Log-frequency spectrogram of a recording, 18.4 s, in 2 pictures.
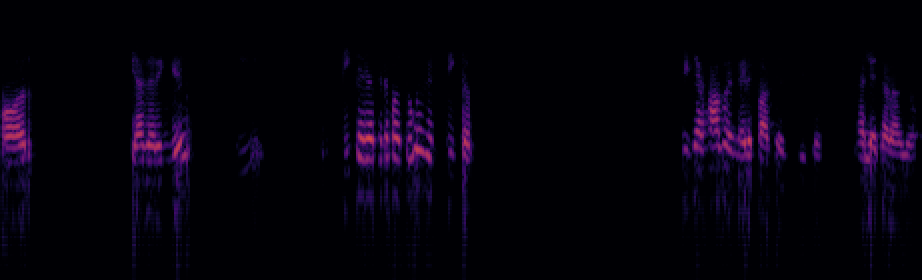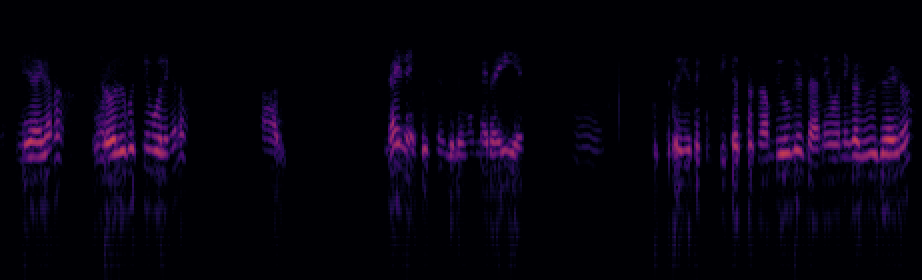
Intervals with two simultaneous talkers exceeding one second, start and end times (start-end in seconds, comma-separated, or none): none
